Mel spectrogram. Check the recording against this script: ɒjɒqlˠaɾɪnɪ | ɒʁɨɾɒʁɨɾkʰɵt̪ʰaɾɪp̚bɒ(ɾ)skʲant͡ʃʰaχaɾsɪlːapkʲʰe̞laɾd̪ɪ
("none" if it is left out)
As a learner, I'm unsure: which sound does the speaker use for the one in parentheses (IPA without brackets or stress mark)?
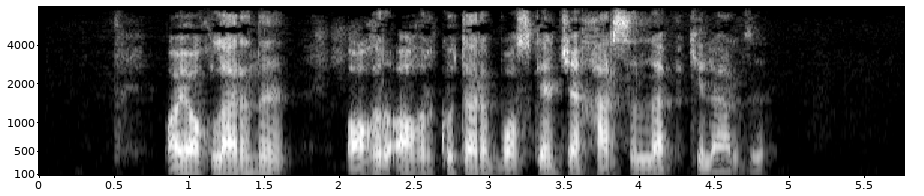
none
